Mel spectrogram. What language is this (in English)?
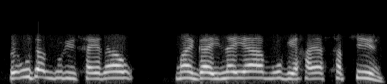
Bodo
